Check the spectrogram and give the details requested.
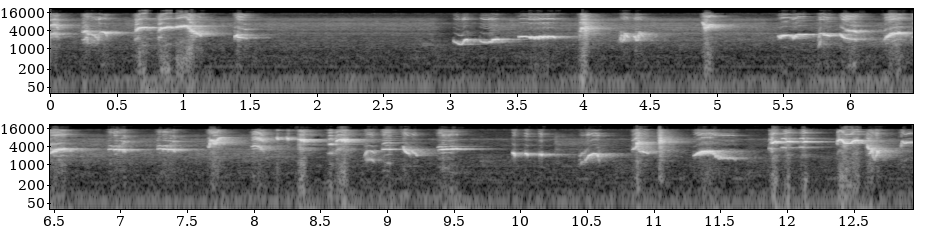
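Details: Wild orange-headed thrush in full song, pouring out fast, varied phrases of sweet whistles, sliding notes and sharp high chips, with a brief pause near the start before a long continuous stretch.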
